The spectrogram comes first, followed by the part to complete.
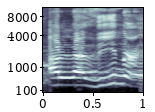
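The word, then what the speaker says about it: الذين: Alladzina itu huruf Al-Qurannya alif, lam, zal, digigit lidahnya, ya, nun. Alladzina.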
